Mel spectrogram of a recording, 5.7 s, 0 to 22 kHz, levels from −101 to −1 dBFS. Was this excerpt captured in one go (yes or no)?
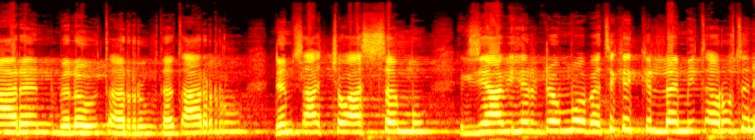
yes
